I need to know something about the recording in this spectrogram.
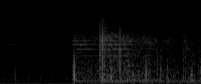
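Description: A woman's footsteps crunch on a dirt path.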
